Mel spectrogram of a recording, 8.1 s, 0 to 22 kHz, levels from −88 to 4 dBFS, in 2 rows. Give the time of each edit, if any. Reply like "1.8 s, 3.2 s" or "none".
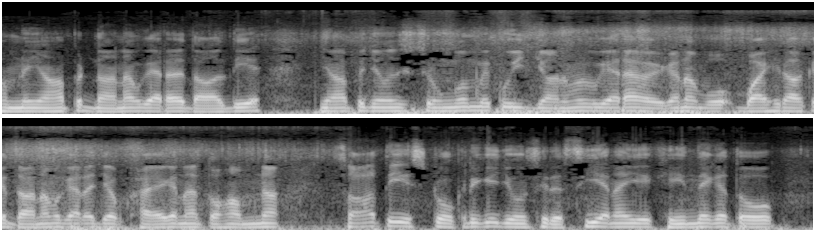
none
